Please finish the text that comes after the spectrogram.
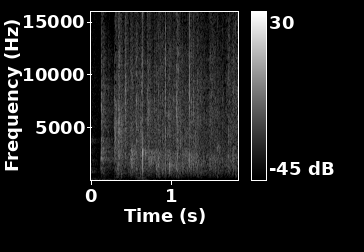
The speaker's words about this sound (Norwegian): Så da vil jeg at vi skal gi en varm applaus til innlederne våre.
